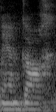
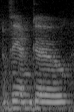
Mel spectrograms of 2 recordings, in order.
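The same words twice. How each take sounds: First: The name is said closer to its original pronunciation. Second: The name is said the everyday English way.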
